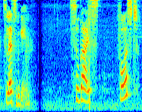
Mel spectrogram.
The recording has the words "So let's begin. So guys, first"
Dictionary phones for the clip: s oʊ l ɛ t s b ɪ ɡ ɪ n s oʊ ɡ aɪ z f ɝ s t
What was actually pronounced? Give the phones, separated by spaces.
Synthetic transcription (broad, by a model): s oʊ l ɛ t s b ɪ ɡ ɪ n s oʊ ɡ aɪ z f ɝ s t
